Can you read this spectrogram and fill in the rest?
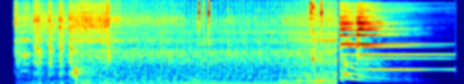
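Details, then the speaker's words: Rusi Venus motorcycle engine running rough and noisy with metallic clanks from the bottom end; worn connecting rod and crankshaft bearing, engine torn down to check them. "ito po ay rusy Venus maingay ho yung makina palitin siya ng bearing sa sa mismong makina niya tsaka connecting rod"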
